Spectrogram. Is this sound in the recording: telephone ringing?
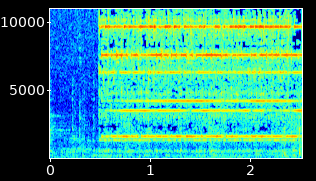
yes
